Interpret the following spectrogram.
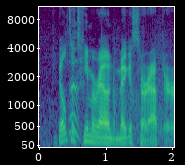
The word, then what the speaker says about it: Starraptor: He built a team around Mega Starraptor, right? Super hyped up new mega. And I don't know if he was trolling, but he would pronounce it as star after with like a a noticeable pause between the two.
